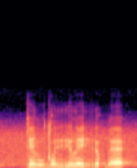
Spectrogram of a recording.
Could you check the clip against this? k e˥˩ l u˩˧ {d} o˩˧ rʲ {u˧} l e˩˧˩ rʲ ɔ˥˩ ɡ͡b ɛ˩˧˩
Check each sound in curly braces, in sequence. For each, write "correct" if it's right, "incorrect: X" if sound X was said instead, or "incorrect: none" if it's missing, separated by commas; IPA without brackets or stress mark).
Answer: correct, incorrect: ɯ˧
